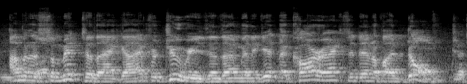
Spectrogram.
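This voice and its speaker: With audible room echo and light background noise, a man speaks at a moderate pace in a high voice. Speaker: preacher. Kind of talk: sermon. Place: church.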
